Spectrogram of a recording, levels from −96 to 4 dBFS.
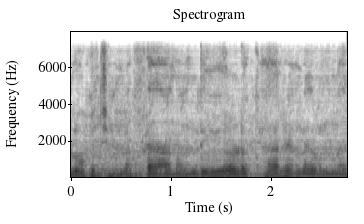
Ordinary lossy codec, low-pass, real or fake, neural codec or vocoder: none; 7.2 kHz; fake; vocoder, 22.05 kHz, 80 mel bands, HiFi-GAN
